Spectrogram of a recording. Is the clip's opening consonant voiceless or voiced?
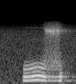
voiced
